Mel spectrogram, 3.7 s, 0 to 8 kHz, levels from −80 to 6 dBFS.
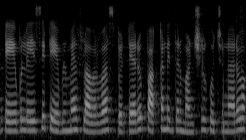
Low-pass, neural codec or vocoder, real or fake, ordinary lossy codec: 7.2 kHz; none; real; MP3, 64 kbps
